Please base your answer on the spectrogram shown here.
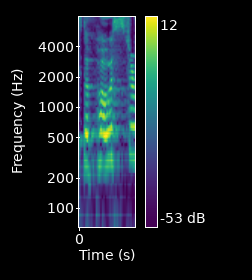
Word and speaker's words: supposed: it's supposed to now notice here supposed to suppose is spelled with an ed it's an ed verb but you don't hear it at all it's supposed to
